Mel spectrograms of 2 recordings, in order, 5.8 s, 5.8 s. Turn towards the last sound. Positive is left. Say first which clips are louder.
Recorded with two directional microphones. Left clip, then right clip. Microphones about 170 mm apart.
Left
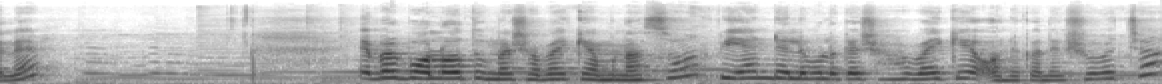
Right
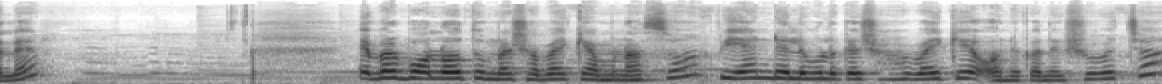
# right 7 dB
turn(degrees=-35)  # may be behind; listen again after turning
